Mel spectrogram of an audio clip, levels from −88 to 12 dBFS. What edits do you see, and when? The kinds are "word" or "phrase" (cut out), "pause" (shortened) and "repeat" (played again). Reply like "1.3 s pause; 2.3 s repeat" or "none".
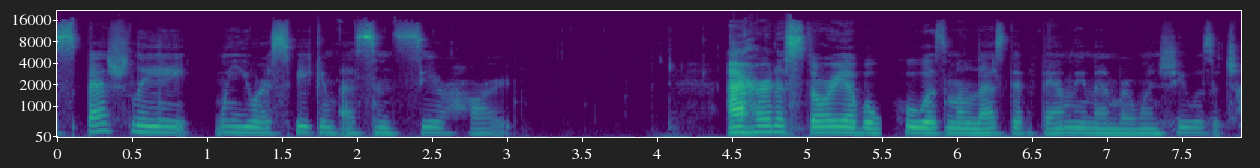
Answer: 1.9 s word; 5.5 s word; 6.5 s word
